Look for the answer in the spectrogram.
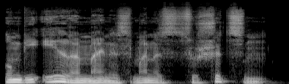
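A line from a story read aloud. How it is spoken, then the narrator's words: Hesitant. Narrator (German): fing sie zögernd an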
